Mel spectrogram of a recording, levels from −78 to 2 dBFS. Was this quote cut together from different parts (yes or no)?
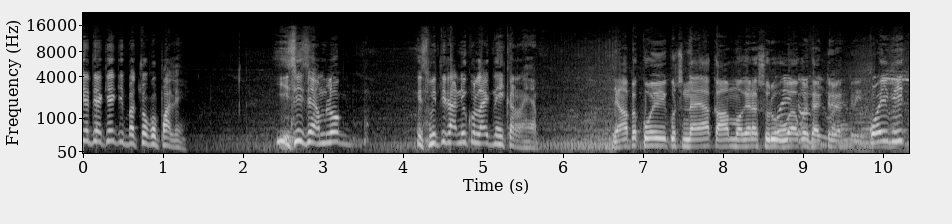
no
